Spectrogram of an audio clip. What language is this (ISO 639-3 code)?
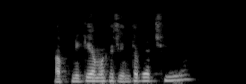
ben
